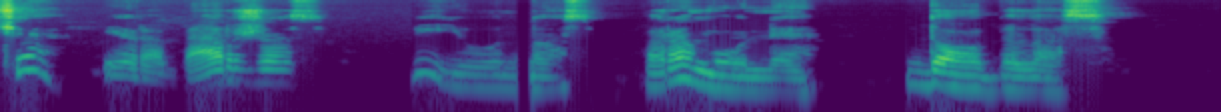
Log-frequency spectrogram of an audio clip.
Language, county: Lithuanian, Šiauliai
